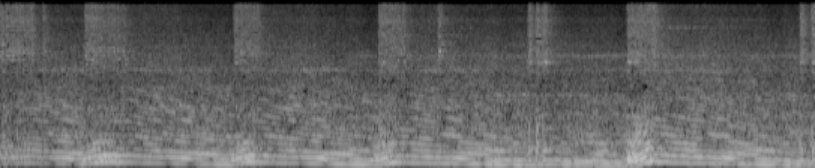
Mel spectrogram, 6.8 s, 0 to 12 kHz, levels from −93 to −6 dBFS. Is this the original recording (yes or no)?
no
